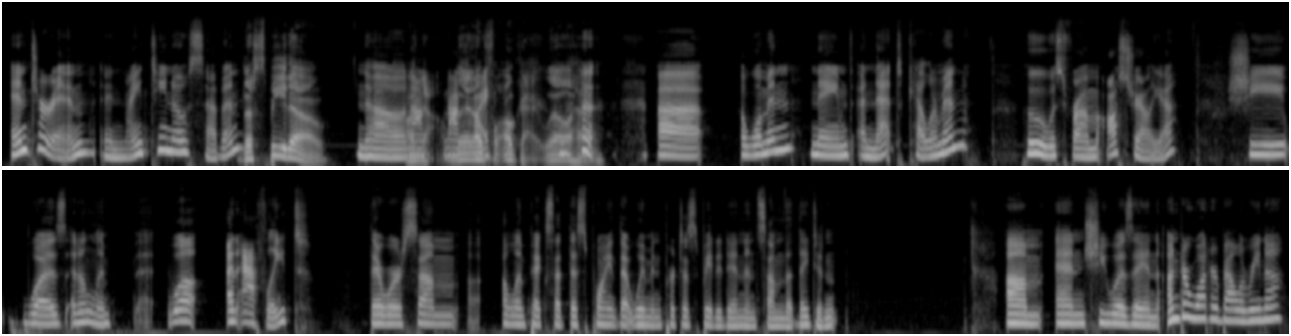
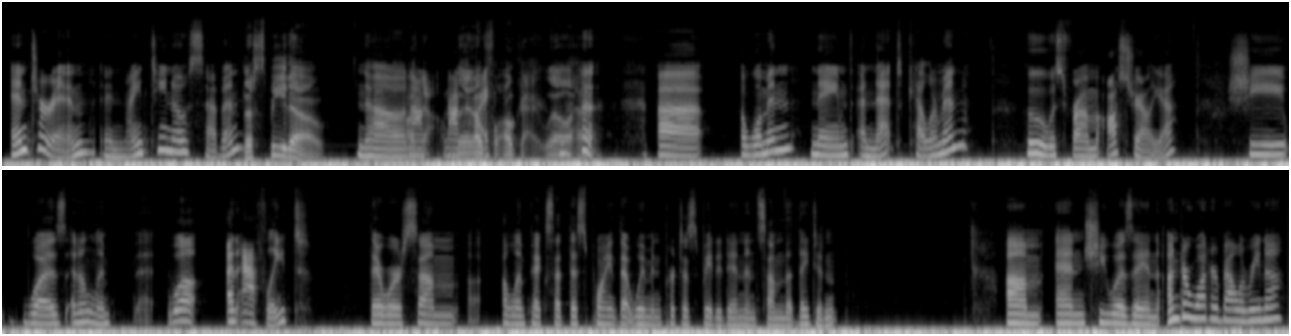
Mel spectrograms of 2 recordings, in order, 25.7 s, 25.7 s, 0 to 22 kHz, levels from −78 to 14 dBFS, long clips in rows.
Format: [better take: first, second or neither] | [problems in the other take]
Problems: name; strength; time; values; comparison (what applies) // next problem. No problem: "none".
first | low rumble; faint; throughout; 25 dB below the speech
